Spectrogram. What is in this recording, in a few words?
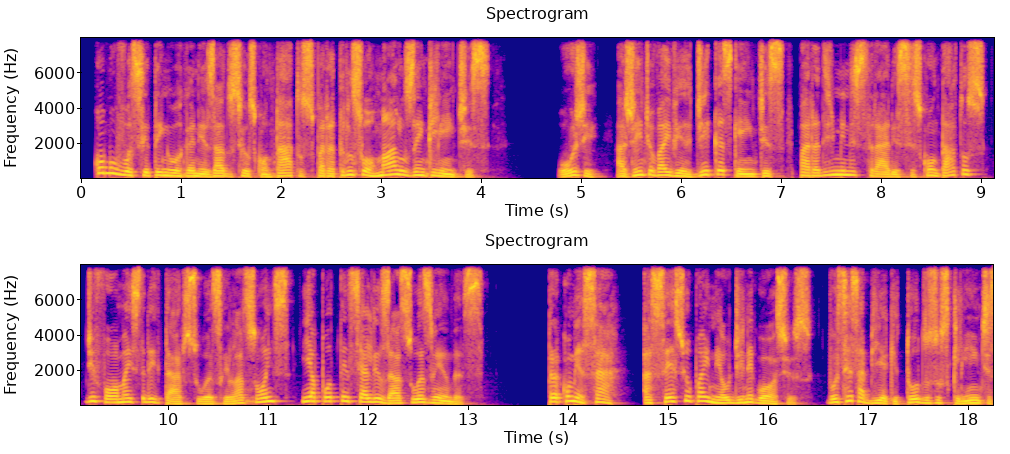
E LEARNING; MARISA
